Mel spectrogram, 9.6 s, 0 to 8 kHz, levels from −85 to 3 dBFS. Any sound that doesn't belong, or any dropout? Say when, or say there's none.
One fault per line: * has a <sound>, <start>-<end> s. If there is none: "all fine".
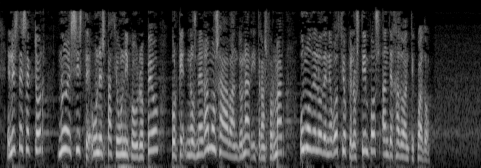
all fine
